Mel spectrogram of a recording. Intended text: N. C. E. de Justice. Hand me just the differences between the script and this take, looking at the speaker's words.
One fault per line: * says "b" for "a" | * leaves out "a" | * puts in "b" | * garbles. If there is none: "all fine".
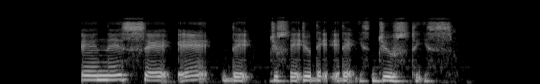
* garbles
